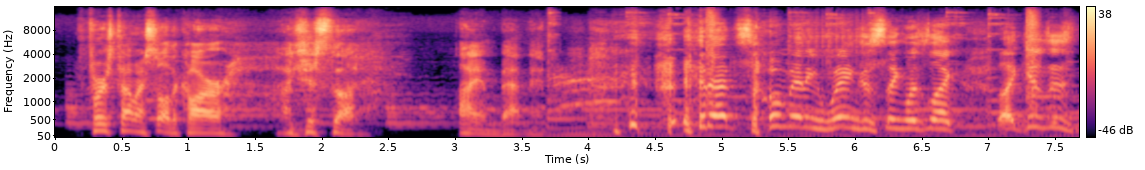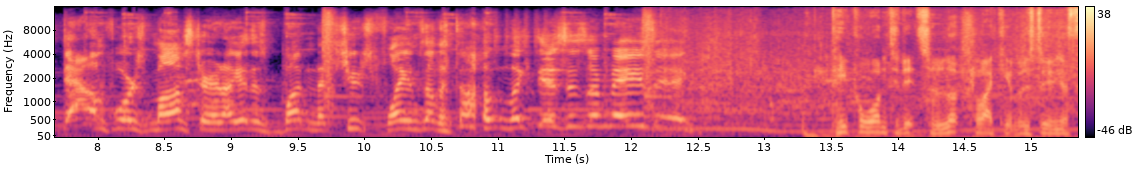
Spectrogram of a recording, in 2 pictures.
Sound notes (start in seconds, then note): 3.9 laughing; 11.6 car engine roaring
